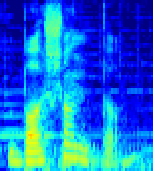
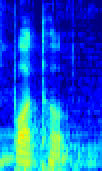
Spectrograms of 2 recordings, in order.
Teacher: bengali similarly has schwa in it but interestingly it's not a it's o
